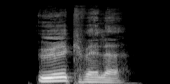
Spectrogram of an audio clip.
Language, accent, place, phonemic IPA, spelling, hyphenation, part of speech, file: German, Germany, Berlin, /ˈøːlˌkvɛlə/, Ölquelle, Öl‧quel‧le, noun, De-Ölquelle.ogg
- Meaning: oil well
